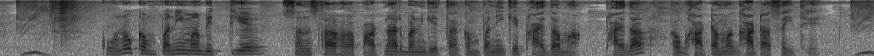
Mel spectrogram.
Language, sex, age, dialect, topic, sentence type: Chhattisgarhi, male, 25-30, Central, banking, statement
